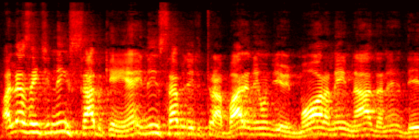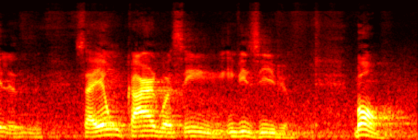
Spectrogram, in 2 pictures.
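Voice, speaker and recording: A man's voice: medium pitch, animated, moderate pace, a bit bright, big-room sound, a little hiss or hum. A man with a Brazilian accent giving a folksy spiritual talk, telling anecdotes, acting out voices, and asking "né?" again and again. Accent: Brazilian Portuguese. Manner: folksy storytelling, acts out quoted voices, frequent "né?". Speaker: spiritist lecturer.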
